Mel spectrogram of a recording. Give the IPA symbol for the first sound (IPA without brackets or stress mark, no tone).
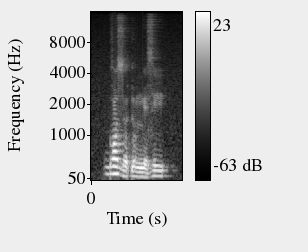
ɡ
